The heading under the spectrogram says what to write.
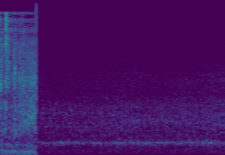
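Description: Traffic noise comes through a car window rolled down while stuck in traffic: a brief loud rush of wind-like noise at the start, then a steady low rumble with a constant mid-pitched engine hum, and no voices.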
